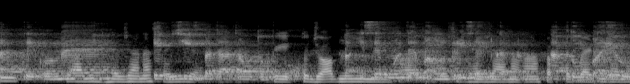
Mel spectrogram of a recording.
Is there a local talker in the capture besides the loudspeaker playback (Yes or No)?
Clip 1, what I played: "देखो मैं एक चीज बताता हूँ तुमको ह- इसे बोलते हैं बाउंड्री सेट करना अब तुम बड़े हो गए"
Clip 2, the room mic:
Yes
